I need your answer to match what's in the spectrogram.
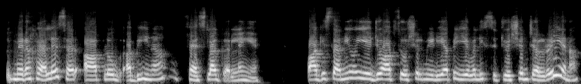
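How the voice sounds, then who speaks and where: A woman's voice: fairly high pitch, mellow, dry recording. Woman giving news commentary. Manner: conversational, rhetorical questions, mixes in English phrases.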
